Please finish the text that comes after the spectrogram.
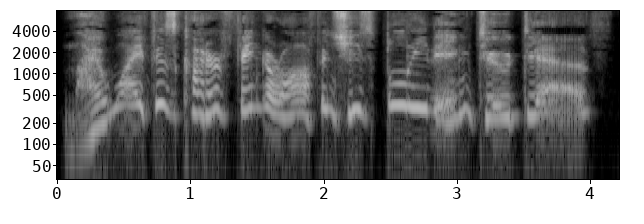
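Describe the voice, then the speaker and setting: A reader voicing a panicked village husband who shouts wildly for help. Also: sits high, expressive, slow pace, creaky, pitched above the performer's own voice, full character voice.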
